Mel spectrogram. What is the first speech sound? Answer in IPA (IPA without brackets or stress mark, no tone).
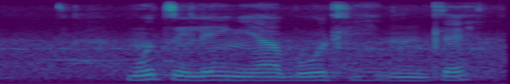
m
